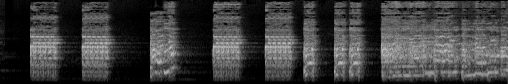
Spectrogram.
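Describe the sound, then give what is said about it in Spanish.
A toy cellphone rings with a string of short, bright electronic trills in a quick steady rhythm, then breaks into a longer continuous jingle, loud with no talking. “celular. ¿Un celular de juguete?”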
